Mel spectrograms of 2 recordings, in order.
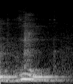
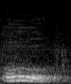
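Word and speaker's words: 五: like a oh so you don't hear the w as much as you're the oh like if someone someone got in trouble you'll say ooh that's the same as the way you pronounce number five so try not to say woo but it's really ooh even though there's a w in front okay so good job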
